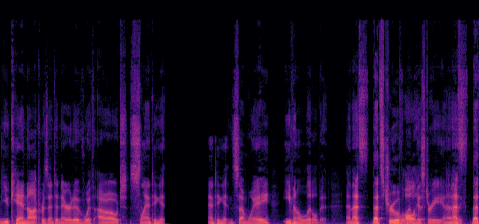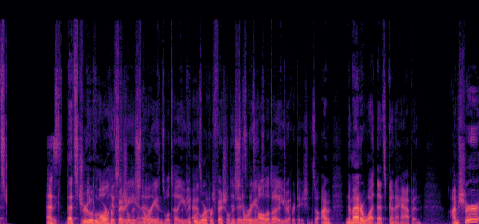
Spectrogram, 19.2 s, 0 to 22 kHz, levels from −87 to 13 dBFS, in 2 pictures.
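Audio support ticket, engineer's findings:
Stream reconnect, 3.30–4.56 s. Dropout of 845 ms, then audio resumes 418 ms earlier than where it cut. Fresh decoder restarted mid-stream after connection loss. Server resent a burst, so material repeats.

Stream reconnect, 9.72–11.19 s. Second dropout, 773 ms of silence. Resumes 697 ms back. Same mechanism: link break, player reconnects, new decoder picks up from resent data.

Doubled audio track, 7.99–15.40 s. Full-band copy of the sound at equal level, about 2 s behind. No decay, no room colour. Starts and stops abruptly. Likely a second, slower capture path mixed in.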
